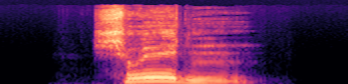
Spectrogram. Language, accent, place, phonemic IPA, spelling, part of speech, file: German, Germany, Berlin, /ˈʃʊldn̩/, Schulden, noun, De-Schulden.ogg
- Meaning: 1. debt 2. faults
